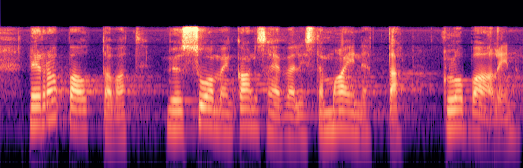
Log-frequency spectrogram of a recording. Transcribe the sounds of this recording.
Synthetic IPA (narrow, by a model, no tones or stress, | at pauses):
nerɑpːɑot̪ːɑʋɑt̪myøsːuomeŋkɑnsɑjʋʋælist̪æmɑjnet̪ːɑɡ̥lo̞bɑ̰ːlḭn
